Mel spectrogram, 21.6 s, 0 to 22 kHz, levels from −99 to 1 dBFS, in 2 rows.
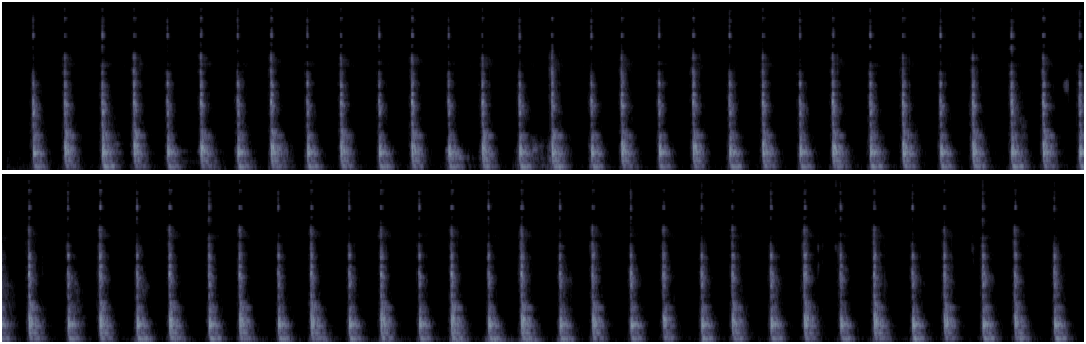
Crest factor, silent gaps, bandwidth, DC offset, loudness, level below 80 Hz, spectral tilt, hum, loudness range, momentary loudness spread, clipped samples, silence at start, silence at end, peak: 24 dB; none; 18 kHz; under 0.1%; -51 LUFS; -76 dBFS; -4 dB/octave; none; 1 LU; 4 LU; under 0.1%; 0.3 s; 0.15 s; -28 dBFS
